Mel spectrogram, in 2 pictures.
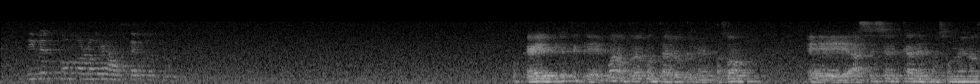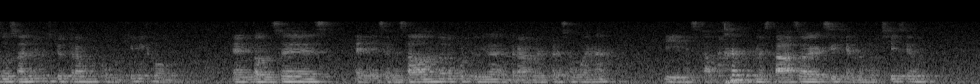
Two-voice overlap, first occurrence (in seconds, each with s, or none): none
